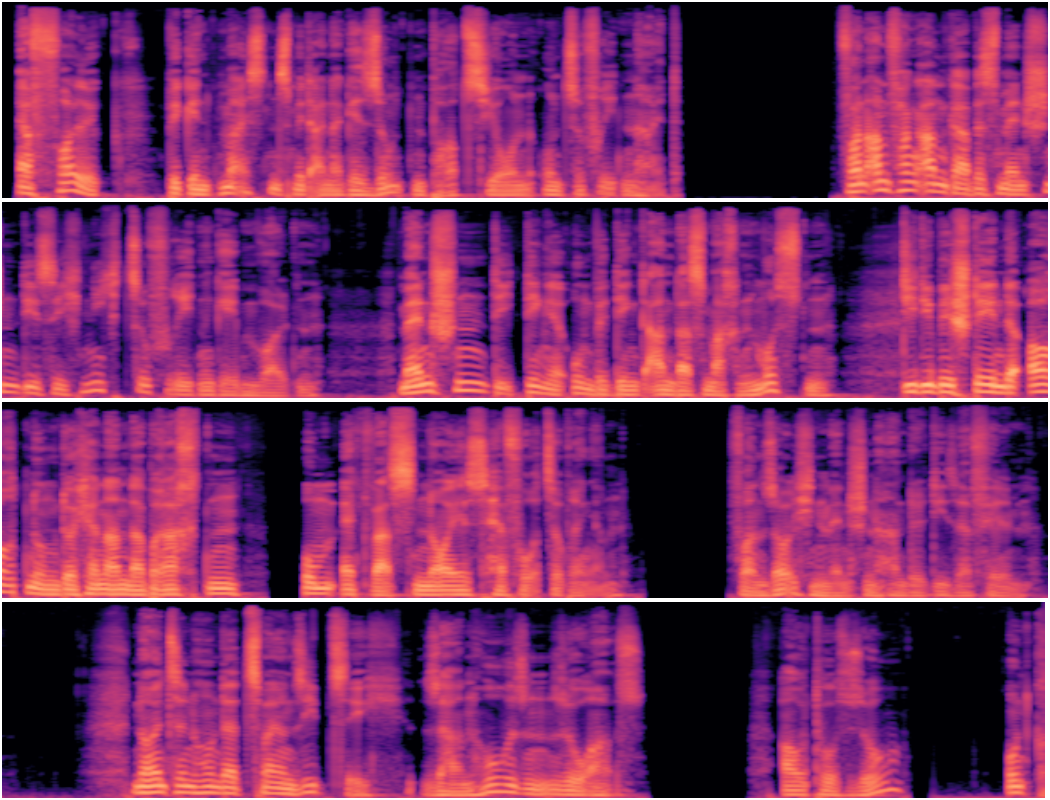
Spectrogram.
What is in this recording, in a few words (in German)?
imagefilm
